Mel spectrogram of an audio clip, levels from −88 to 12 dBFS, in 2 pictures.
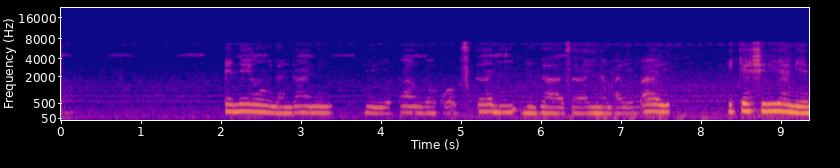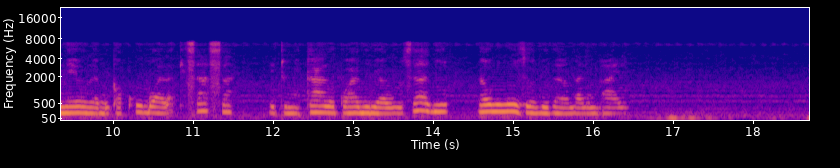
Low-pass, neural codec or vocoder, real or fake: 7.2 kHz; codec, 16 kHz, 4 kbps, FreqCodec, larger model; fake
